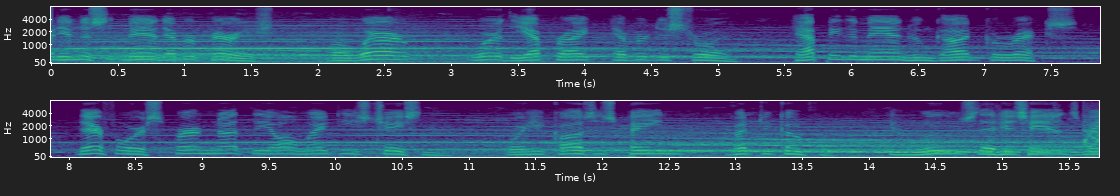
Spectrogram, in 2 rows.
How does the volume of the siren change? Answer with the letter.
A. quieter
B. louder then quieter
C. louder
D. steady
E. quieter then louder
E.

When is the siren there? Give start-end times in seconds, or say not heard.
0.0-15.6.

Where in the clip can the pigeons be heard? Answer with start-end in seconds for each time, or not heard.
not heard.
